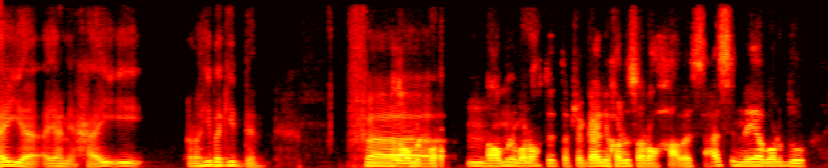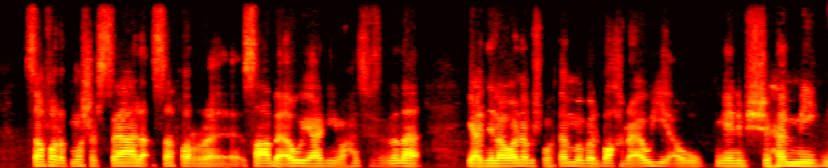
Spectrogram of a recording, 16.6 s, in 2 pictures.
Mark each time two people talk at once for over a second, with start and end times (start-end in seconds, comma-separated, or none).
none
